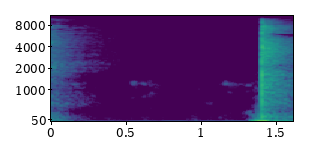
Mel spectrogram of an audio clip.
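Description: A single sharp, fleshy smack of a hand slapping a leg lands after a short silence, fairly loud, with a brief decaying tail, recorded with a Zoom H4n. A fainter similar hit fades out at the start.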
